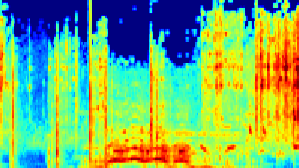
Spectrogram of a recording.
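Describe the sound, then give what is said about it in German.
Horse arriving without a rider: a few hoof knocks, then a loud whinny with a wavering, trembling pitch that fades into snorting breaths. “Ein Pferd ohne Reiter bedeutet meist nichts Gutes.”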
